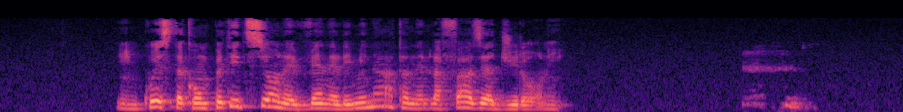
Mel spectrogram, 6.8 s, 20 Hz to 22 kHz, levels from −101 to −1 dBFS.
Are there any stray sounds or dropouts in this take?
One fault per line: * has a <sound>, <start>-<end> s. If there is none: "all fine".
* has a laugh, 5.6-6.2 s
